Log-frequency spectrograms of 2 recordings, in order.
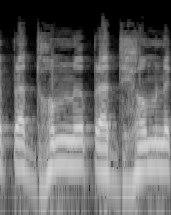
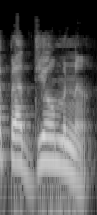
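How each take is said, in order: First: प्रद्युम्न as "praddhumn", then "praddhyumn"; aspirated dh in both takes of प्रद्युम्न; breathy dh replacing d in प्रद्युम्न; common mispronunciations. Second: प्रद्युम्न as "prad-dyumn", plain d; higher, careful प्रद्युम्न; correct pronunciation. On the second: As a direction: clean d-y in प्रद्युम्न. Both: Shown as a demonstration. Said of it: "जबकि यह है".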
